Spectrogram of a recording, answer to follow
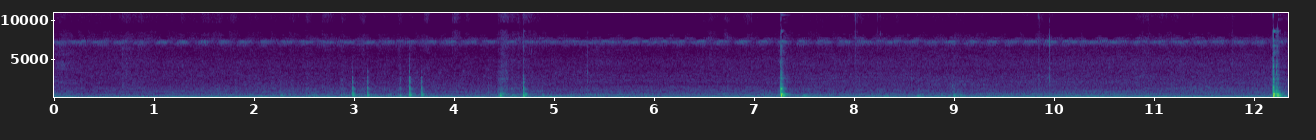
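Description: Crickets trilling steadily in one high unbroken tone over a low hum, with a few light clicks and knocks as a bicycle seat and seat post are handled on a plywood board; the sharpest knock comes about seven seconds in.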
